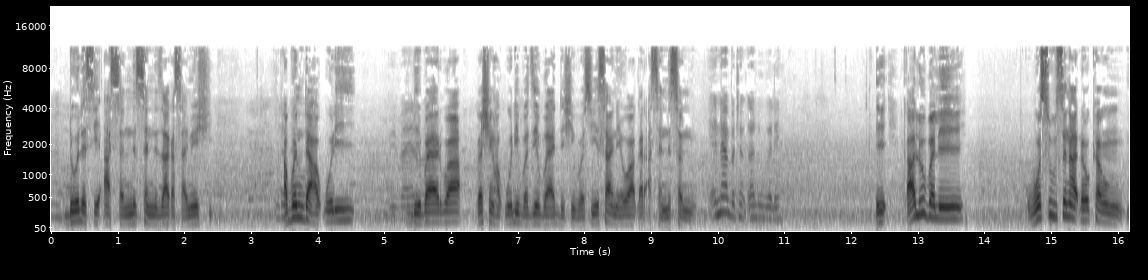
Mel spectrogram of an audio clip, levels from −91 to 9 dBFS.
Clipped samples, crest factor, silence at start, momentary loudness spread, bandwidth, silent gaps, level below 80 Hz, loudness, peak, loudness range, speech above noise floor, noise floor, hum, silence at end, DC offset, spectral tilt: under 0.1%; 20 dB; 0 s; 19 LU; 11.5 kHz; none; -64 dBFS; -19 LUFS; 0 dBFS; 7 LU; 24 dB; -42 dBFS; none; 0 s; under 0.1%; -4 dB/octave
